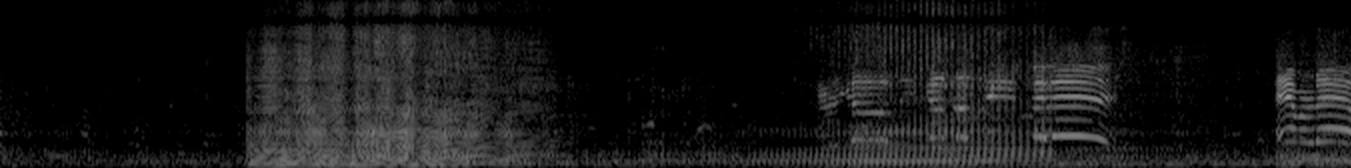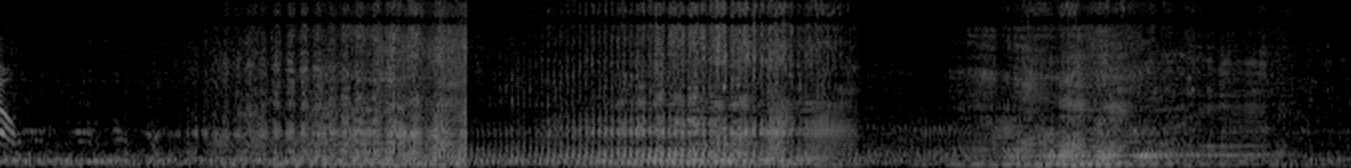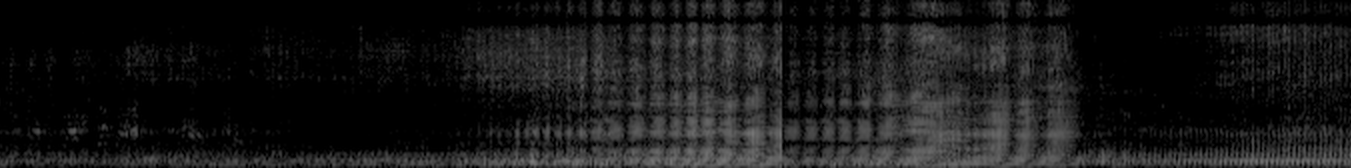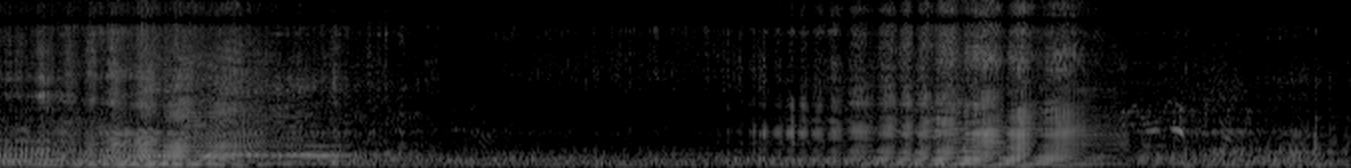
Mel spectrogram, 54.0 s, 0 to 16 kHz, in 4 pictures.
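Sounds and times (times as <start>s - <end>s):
racing lawn mower engines: 0.0s - 54.0s
lawnmower engine accelerating: 46.9s - 54.0s.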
